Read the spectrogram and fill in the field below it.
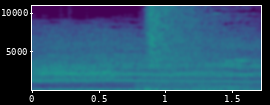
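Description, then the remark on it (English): A woman screams loudly in one long, continuous, high-pitched wail that holds steady for nearly two seconds, intense, with no talking. “So that leads us to this week's woman screaming.”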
